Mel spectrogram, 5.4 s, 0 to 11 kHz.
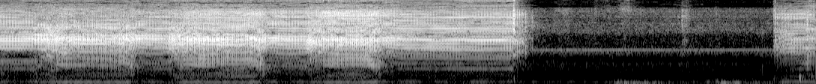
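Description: A VGR V008 hair trimmer buzzes loudly and steadily up close, its motor pitch wavering slightly for about three seconds before it cuts off, leaving faint handling noise.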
